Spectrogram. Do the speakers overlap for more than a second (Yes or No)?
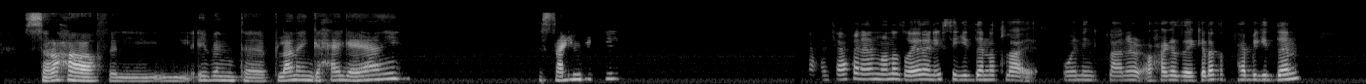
No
